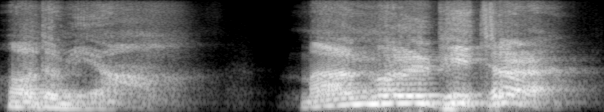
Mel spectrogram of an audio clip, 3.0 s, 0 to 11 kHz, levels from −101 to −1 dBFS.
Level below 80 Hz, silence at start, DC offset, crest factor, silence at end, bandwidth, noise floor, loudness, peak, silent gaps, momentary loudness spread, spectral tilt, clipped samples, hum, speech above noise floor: -32 dBFS; 0.05 s; under 0.1%; 12 dB; 0.2 s; 11 kHz; -67 dBFS; -11 LUFS; 0 dBFS; none; 14 LU; -6 dB/octave; 0.2%; none; 56 dB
